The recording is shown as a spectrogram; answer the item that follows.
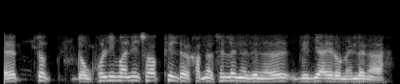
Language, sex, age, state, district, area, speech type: Bodo, male, 45-60, Assam, Baksa, urban, conversation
